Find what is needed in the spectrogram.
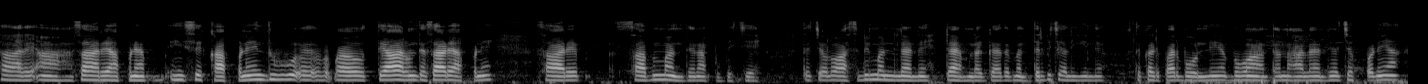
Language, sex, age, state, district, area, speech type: Dogri, female, 30-45, Jammu and Kashmir, Samba, urban, spontaneous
